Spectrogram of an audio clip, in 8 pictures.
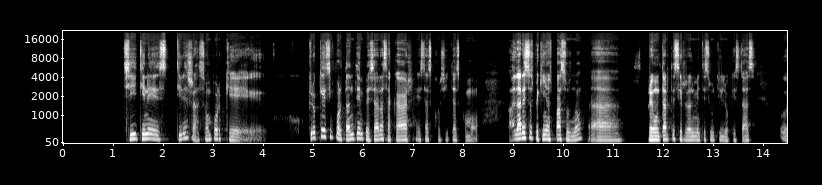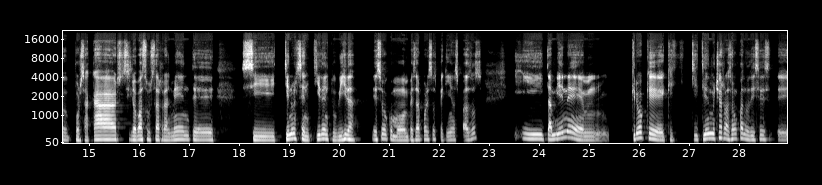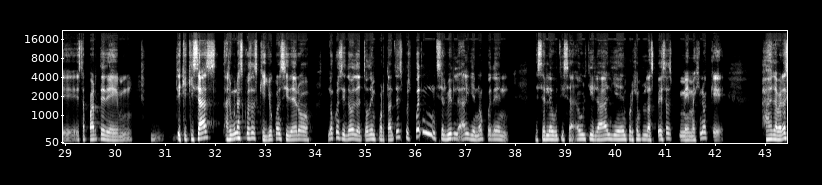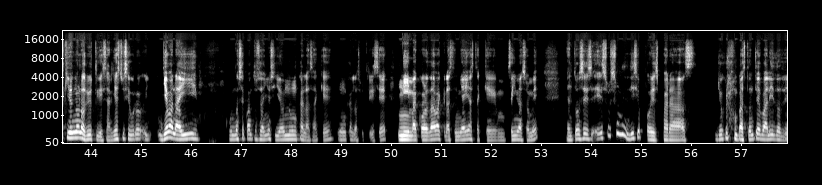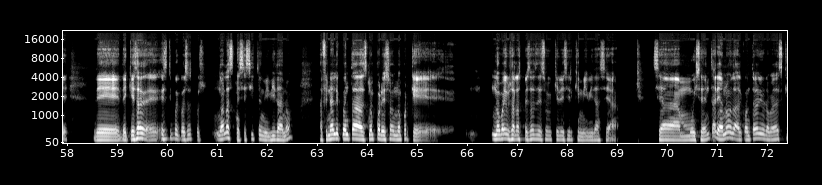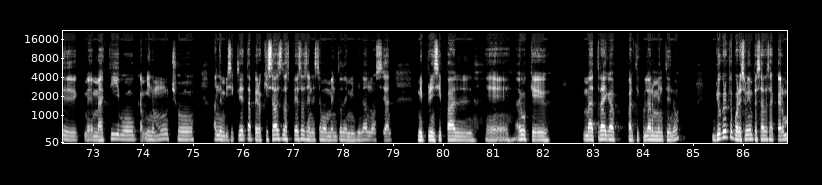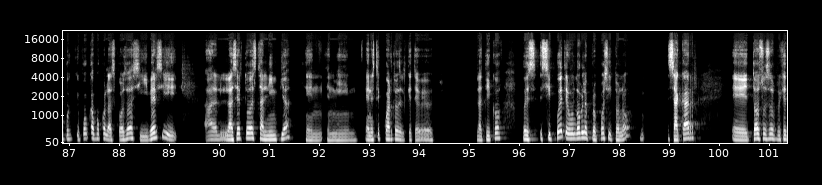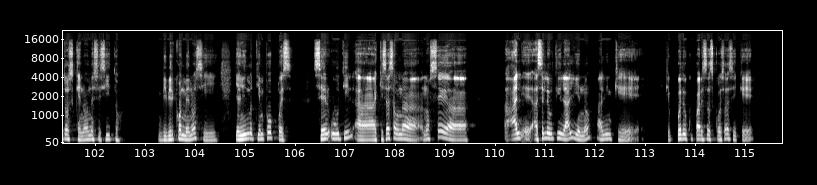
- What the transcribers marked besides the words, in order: "útil" said as "utis"; sigh
- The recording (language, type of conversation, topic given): Spanish, advice, ¿Cómo puedo vivir con menos y con más intención cada día?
